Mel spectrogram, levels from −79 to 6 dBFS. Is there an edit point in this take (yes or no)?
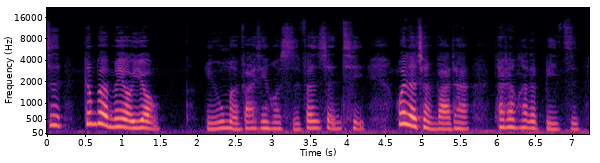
no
